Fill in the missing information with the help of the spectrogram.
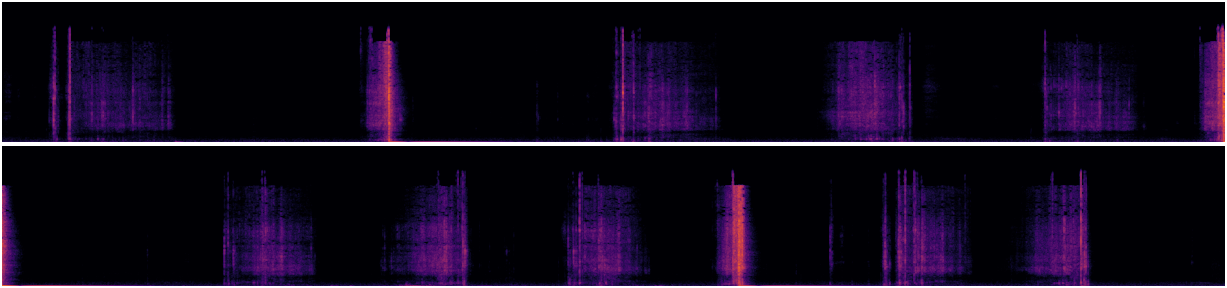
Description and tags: Medium tape measure drawn out and retracted. Two versions for retraction, slowly and letting go.
tool, measure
